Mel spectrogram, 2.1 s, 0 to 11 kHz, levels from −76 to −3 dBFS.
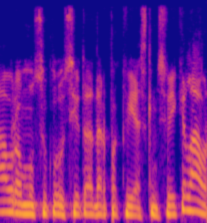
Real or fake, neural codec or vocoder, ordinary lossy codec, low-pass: real; none; Opus, 64 kbps; 9.9 kHz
